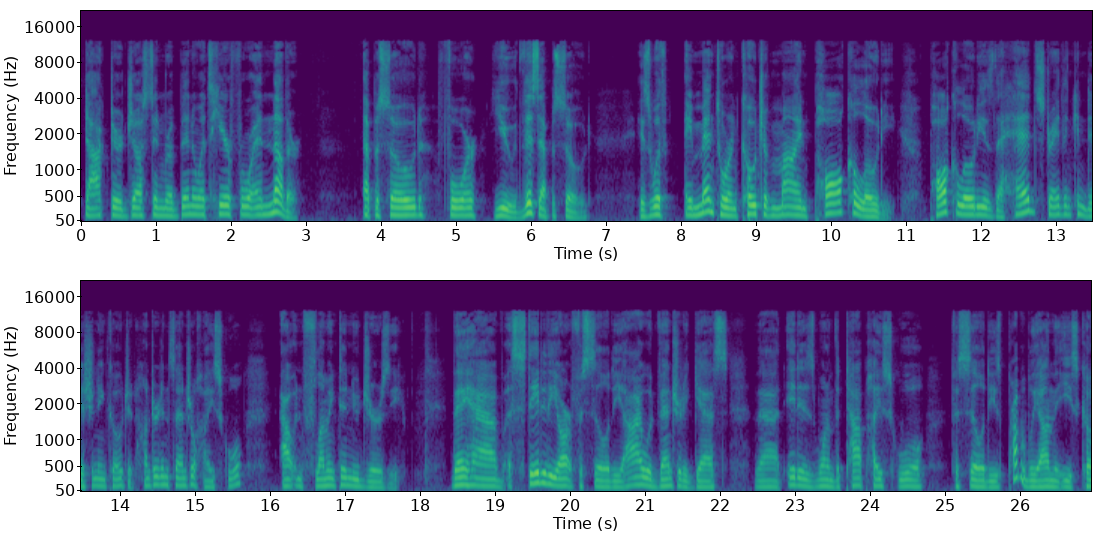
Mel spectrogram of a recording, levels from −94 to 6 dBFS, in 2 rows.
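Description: No faults are audible in the speech; the Opus call path at 64 kbps runs normally, with the audio band limited to 12 kHz.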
